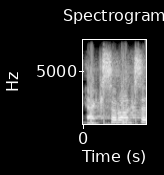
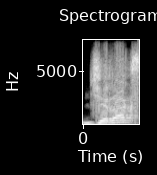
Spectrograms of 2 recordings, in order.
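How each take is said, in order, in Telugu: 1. ఈ పదం 'eks' శబ్దంతో మొదలవుతుంది. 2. ఈ పదం 'z' శబ్దంతో మొదలవుతుంది. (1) "అసలు ఇంగ్లీష్ రానివాడు ఎలా చదువుతాడు? దాన్ని ఎక్సరాక్స్ అని చదువుతాడు" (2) "కానీ దాన్ని ఎలా చదవాలి? జిరాక్స్ అని చదవాలి"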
